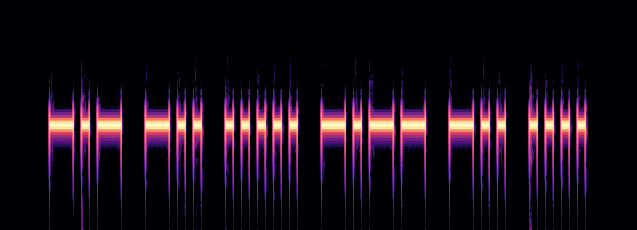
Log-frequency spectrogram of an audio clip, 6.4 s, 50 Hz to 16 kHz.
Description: Morse code, heard as a keyed tone, about 15 wpm, 700 Hz. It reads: KD5YDH
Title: USA Call Signs - 6 Characters - 3x Character Spacing - 15wpm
